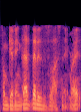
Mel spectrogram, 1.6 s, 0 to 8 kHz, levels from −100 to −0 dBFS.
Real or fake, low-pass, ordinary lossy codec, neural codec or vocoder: real; 7.2 kHz; AAC, 16 kbps; none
